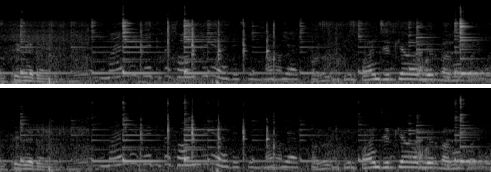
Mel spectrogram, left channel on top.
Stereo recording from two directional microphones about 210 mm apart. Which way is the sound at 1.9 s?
35° right (ahead or behind).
